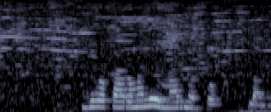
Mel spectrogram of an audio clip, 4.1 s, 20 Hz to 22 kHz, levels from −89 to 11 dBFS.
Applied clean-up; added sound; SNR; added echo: classical method Wiener filter.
